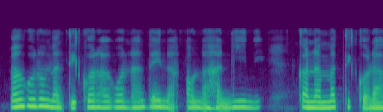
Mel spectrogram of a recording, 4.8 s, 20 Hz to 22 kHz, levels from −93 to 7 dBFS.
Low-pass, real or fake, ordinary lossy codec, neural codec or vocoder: 7.2 kHz; fake; none; codec, 16 kHz, 0.8 kbps, ZipCodec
